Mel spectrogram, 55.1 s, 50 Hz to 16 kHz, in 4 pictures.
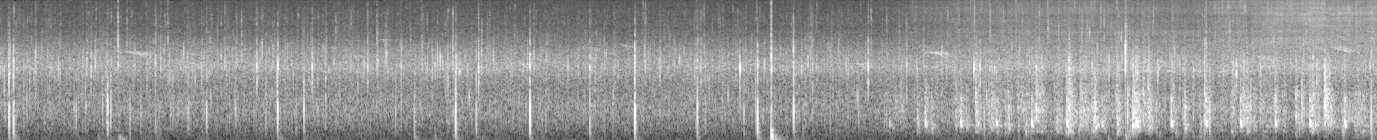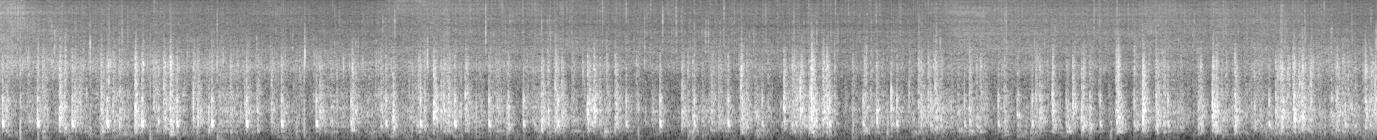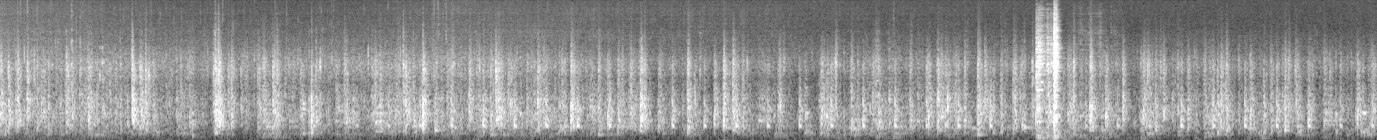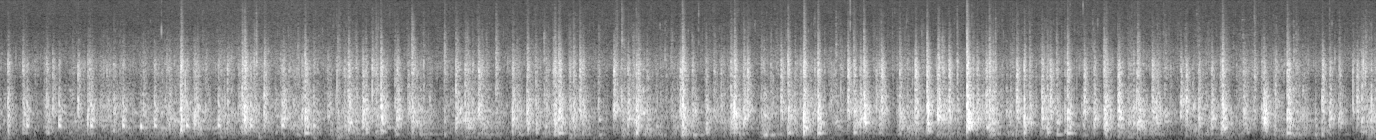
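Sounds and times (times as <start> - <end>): rain pattering on car roof: 0.0 - 55.0.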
